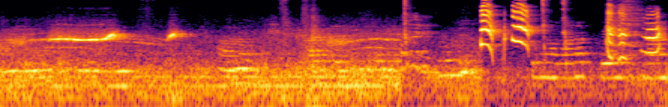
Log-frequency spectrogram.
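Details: Talking parrot whistling short upward-bending notes, followed by muffled voice-like sounds and then bursts of abrupt, harsh squawks and squeaks.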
